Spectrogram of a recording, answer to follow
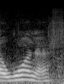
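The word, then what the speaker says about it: woonerf: street here, and this street is actually a Warniff, and that's spelled W-O-O-N-E-R-F.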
